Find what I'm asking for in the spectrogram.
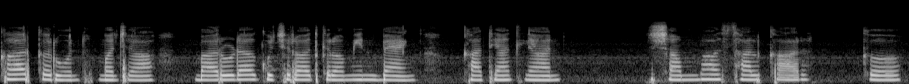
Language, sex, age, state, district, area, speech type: Goan Konkani, female, 18-30, Goa, Salcete, rural, read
